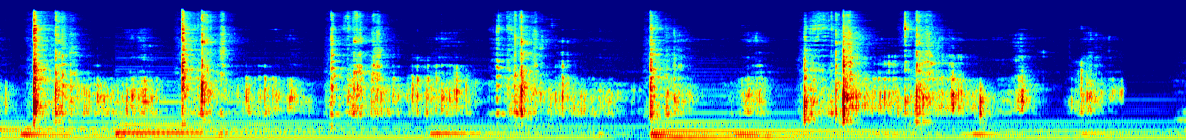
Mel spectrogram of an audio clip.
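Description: A metal spoon clinking and scraping against a stainless steel bowl in quick, irregular strokes as sprouted chickpeas are tossed and mixed, over soft background music. The clinking stops just before the end.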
